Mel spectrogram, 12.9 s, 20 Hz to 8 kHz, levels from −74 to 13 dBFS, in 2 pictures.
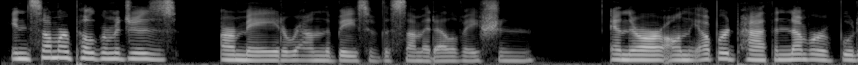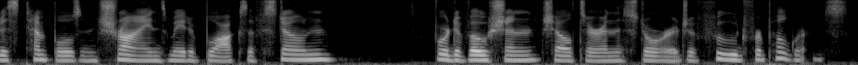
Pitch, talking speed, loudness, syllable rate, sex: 185 Hz, 190 wpm, -18 LUFS, 5.8 syllables/s, female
